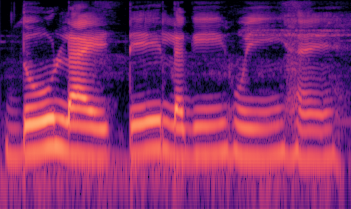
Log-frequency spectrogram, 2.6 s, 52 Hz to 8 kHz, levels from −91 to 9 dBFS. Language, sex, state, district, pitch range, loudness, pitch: Hindi, female, Uttar Pradesh, Lucknow, 180-200 Hz, -17 LUFS, 190 Hz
